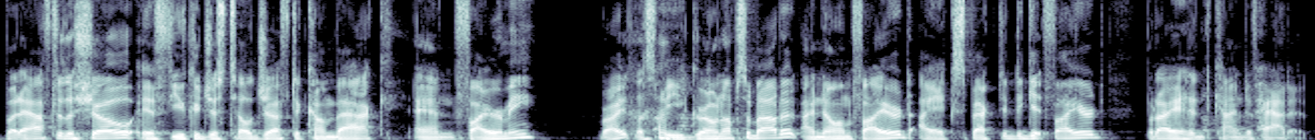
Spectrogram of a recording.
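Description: A man's voice: on the low side, lively intonation, normal speed, fairly bright tone. A man hosting a comedy podcast, telling stories casually in a wry, self-deprecating, conversational way.

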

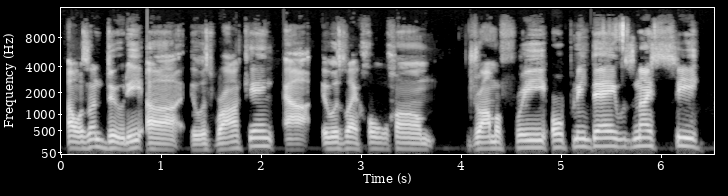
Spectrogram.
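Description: A male caller who is losing his voice stops and starts, filling gaps with hesitations. His tone stays smooth and resonant, and the sound is dry and close. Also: medium pitch, no room sound. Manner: halting, many fillers. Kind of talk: call-in chat.

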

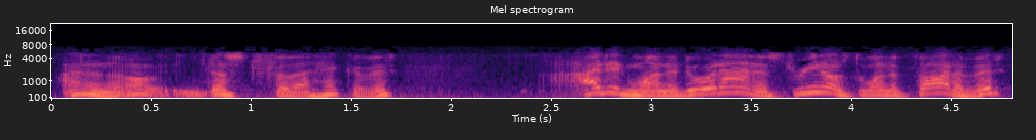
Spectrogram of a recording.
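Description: A sheepish boy from ranch country speaks in a high, rough-edged voice that jumps around in pitch. He is hesitant, evasive and respectful. The recording is a dull 1950s radio drama. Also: very animated, quick pace, full character voice. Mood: sheepish confessing. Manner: hesitant, deferential.

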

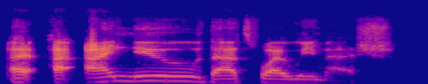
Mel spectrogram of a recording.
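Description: A man hosting a casual chat, enthusiastic and quick with questions. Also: a little high, expressive, fairly bright tone, no echo. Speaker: host.

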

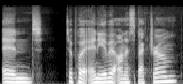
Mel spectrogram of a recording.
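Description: A woman co-hosts a candid podcast conversation, thinking aloud and restarting her sentences as she goes. Her voice sits a little low and comes through smooth, with a slight rasp. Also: a little mellow. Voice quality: slightly raspy. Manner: reflective, speaks in halting restarts. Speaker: podcast co-host.

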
